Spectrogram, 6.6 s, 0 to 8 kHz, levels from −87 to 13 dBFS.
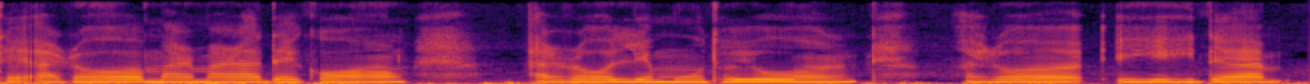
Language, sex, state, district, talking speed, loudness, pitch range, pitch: Chakma, female, Tripura, Dhalai, 90 wpm, -12 LUFS, 230-240 Hz, 235 Hz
